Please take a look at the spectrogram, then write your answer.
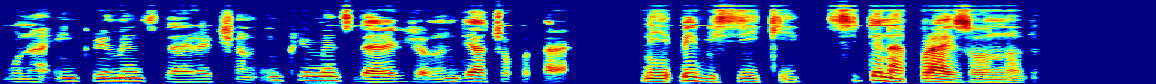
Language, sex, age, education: Igbo, male, 30-45, tertiary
